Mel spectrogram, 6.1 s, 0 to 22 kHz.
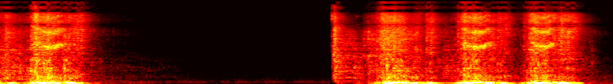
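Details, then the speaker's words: First start of a 347 stroker in a 1976 Mercury Monarch build, temporary distributor meant for an MSD box: the engine catches, dies, then surges up and down three times about two-thirds of a second apart; the owner suspects the two distributor wires are reversed. "gas I don't know why it's surging like that"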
